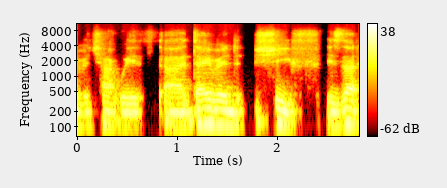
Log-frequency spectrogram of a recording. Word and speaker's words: Schefe: Today we're going to be having a bit of a chat with David Schefe. Is that how I pronounce it correctly, David?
